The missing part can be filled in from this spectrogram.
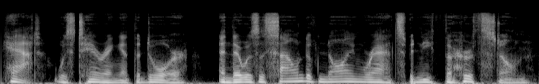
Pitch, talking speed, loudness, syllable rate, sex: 100 Hz, 210 wpm, -18 LUFS, 4.9 syllables/s, male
